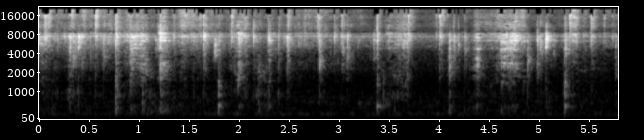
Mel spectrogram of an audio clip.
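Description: Fennel seeds and peanuts being roasted in a pan, heard as rapid metallic clinks and scrapes of a spoon against the pan with a faint sizzle underneath, close and busy.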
